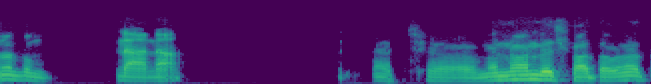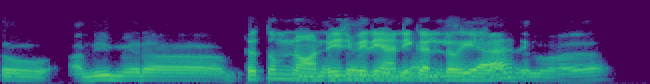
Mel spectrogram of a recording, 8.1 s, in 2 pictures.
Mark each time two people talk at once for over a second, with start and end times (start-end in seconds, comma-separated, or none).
5.9-7.3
